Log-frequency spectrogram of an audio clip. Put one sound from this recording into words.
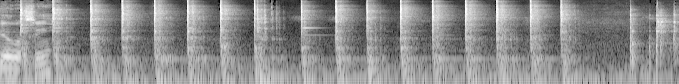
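A ratcheting wrench clicks quickly and evenly as it turns a bolt.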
